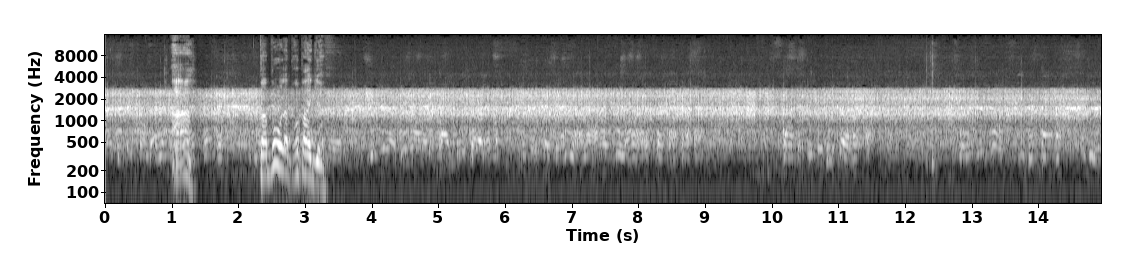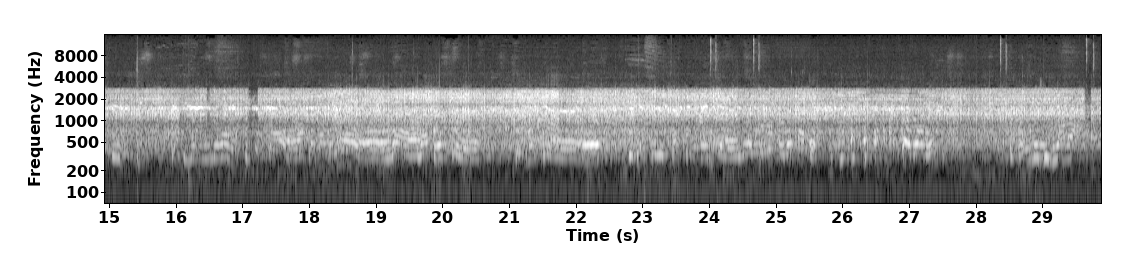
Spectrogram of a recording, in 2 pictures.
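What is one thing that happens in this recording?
A radio receiver hisses and warbles with static through a small laptop speaker.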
